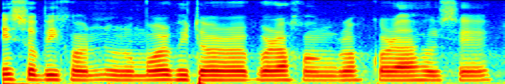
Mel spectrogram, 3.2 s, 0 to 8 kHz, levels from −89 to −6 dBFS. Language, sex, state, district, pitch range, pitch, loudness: Assamese, male, Assam, Sonitpur, 155-165 Hz, 160 Hz, -15 LUFS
